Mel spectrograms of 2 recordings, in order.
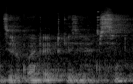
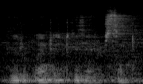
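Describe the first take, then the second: No difference in how they are said.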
